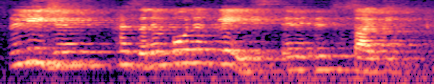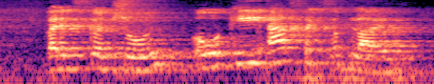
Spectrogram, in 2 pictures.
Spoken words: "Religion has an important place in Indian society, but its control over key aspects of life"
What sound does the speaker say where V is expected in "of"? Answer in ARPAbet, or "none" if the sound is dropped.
P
